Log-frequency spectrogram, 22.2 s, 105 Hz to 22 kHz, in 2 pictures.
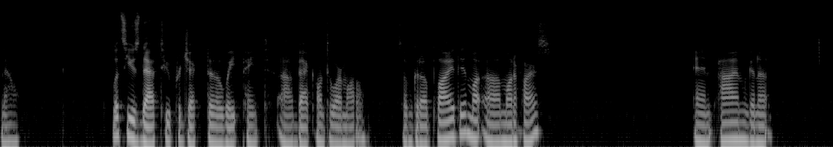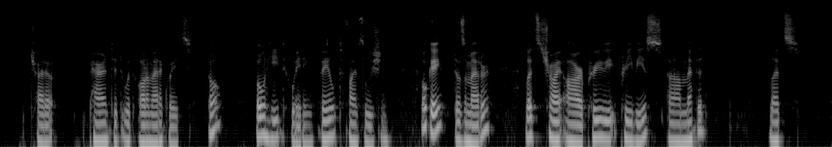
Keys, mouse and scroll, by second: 0.3 ctrl+middle click, 0.8 shift+z, 1.2 middle click, 6.0 ctrl+a, 6.8 ctrl+a, 9.6 shift+click, 10.0-10.3 drag, 11.3 ctrl+p, 16.2-16.6 drag, 18.9 ctrl+z, 19.9 ctrl+z, 21.8 g.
